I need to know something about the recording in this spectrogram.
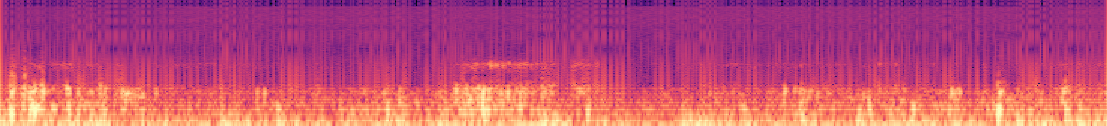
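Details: Borborygmi via stethoscope over the abdomen after drinking cola, belly described as bloated; continuous loud low rumbling and gurgling, ordinary bowel sounds.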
